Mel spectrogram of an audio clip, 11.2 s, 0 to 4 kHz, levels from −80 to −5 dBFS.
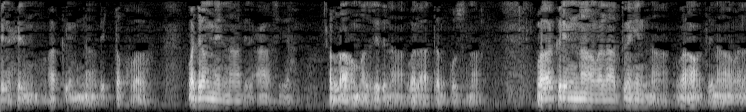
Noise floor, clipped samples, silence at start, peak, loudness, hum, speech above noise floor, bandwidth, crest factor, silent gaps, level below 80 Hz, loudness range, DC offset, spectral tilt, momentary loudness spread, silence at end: -45 dBFS; under 0.1%; 0 s; -2 dBFS; -24 LUFS; none; 22 dB; 4 kHz; 22 dB; none; -56 dBFS; 4 LU; under 0.1%; -11.5 dB/octave; 15 LU; 0 s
